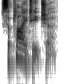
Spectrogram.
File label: "supply teacher", en uk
